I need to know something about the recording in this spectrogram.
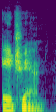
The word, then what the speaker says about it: Etienne: He's signed with the Saints, and he says, hey, it's basically good to be back home where everybody's going to pronounce my name correctly because it's Travis Achan.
